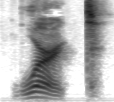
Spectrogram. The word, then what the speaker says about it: worked: So since work is unvoiced, the pronunciation is with the t, t sound.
